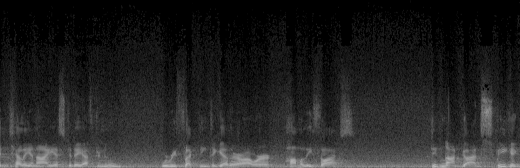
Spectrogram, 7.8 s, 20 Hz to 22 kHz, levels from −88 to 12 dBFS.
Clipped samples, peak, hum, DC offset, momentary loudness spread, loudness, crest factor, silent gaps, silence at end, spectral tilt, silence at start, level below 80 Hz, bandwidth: under 0.1%; -8 dBFS; none; under 0.1%; 14 LU; -24 LUFS; 16 dB; none; 0 s; -5.5 dB/octave; 0 s; -80 dBFS; 17.5 kHz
